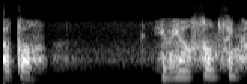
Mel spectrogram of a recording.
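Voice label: heard sound, gendarmerie female; vo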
